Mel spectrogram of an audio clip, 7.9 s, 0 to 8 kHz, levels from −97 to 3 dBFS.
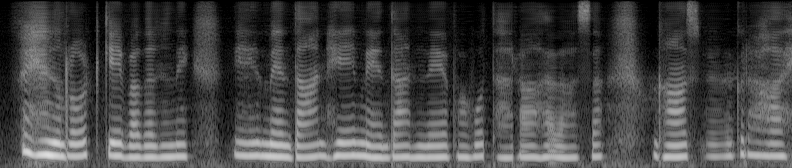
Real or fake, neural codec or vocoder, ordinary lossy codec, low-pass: fake; codec, 16 kHz, about 1 kbps, DyCAST, with the encoder's durations; none; none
